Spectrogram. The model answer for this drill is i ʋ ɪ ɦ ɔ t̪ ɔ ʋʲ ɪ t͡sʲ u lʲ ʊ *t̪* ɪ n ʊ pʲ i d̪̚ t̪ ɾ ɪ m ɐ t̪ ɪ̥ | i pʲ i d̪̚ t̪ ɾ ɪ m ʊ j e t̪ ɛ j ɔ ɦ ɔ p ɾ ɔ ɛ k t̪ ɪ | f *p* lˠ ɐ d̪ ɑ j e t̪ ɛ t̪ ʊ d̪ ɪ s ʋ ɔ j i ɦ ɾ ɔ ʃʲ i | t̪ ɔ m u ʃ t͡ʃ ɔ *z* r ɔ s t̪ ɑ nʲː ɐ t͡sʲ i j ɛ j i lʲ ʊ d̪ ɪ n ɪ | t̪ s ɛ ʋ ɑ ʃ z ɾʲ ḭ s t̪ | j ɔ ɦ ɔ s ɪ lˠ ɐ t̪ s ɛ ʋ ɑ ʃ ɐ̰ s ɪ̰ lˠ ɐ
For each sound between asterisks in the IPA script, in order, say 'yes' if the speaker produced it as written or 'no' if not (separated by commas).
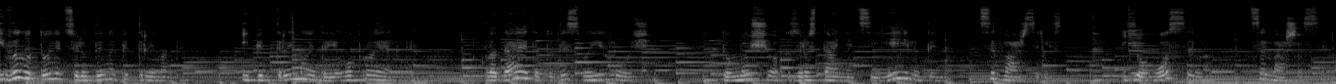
no, no, yes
